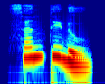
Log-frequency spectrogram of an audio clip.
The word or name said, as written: ಸಂದಟಿ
